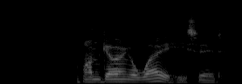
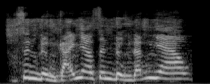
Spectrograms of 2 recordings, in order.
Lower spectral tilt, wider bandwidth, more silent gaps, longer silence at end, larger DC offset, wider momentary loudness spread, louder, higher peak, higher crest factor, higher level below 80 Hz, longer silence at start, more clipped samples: about the same, -4 dB/octave vs -3.5 dB/octave; second, 13 kHz vs 16 kHz; neither; about the same, 0.15 s vs 0.2 s; second, under 0.1% vs 0.1%; first, 8 LU vs 2 LU; second, -48 LUFS vs -20 LUFS; second, -32 dBFS vs -8 dBFS; first, 18 dB vs 12 dB; second, -90 dBFS vs -64 dBFS; first, 0.75 s vs 0.05 s; neither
